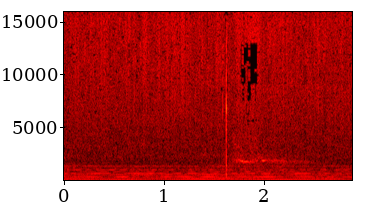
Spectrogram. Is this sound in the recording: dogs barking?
no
